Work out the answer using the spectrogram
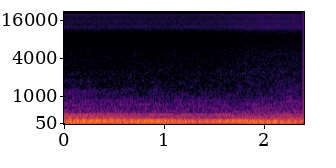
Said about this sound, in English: Excuse me. Wait a minute. My motorcycle didn't turn off all the way.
